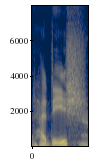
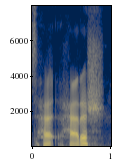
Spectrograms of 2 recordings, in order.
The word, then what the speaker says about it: Haddish: I think it is pronounced I thought I said Haddish. – Uh-huh. – And I was told it's Haddish.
